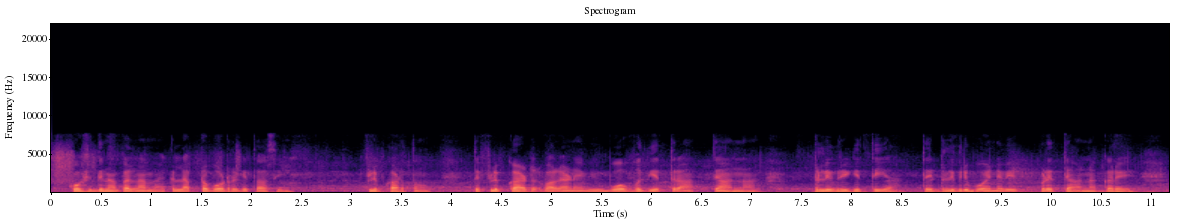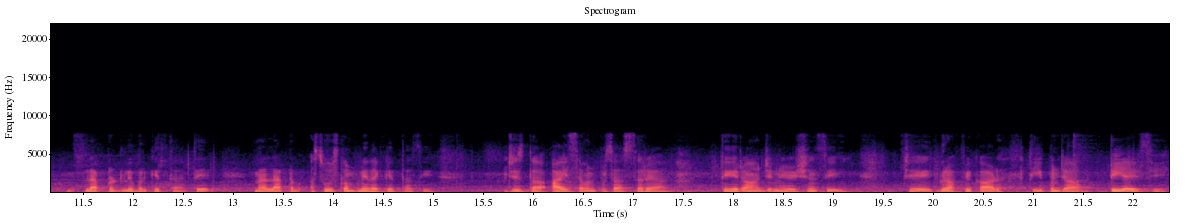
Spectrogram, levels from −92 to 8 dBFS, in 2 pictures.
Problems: constant background noise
